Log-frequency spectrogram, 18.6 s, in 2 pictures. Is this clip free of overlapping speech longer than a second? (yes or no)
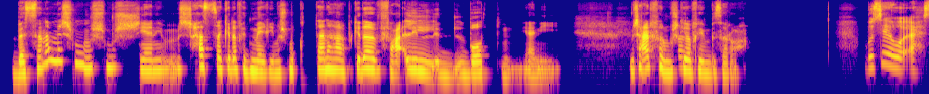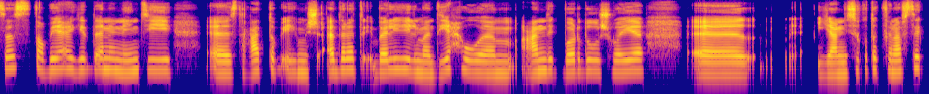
yes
